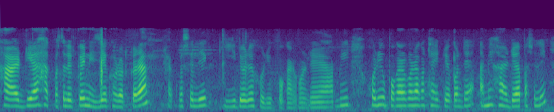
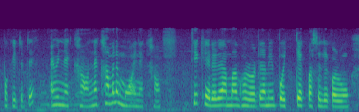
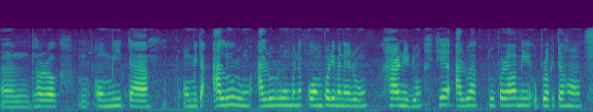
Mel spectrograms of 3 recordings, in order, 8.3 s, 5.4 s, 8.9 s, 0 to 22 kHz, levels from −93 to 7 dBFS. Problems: background sounds at intervals, background conversations at intervals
